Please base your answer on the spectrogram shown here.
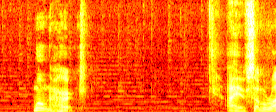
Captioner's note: dramatic Pause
